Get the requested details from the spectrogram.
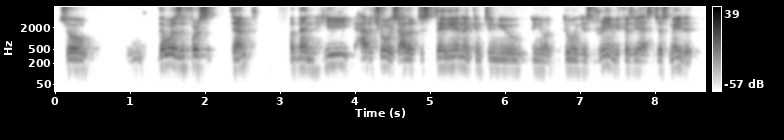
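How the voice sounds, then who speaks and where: A man's voice: mid-range voice, fairly even intonation, normal speed, mellow, reverberant. A man, a guest telling his story in an earnest, casual way full of fillers and restarts. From Iraq. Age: 20s. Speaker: guest entrepreneur. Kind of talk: casual interview talk.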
